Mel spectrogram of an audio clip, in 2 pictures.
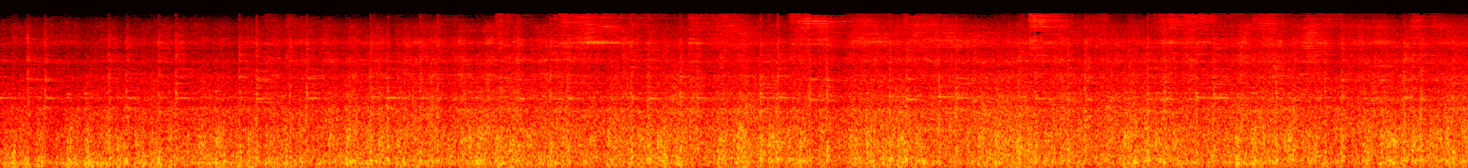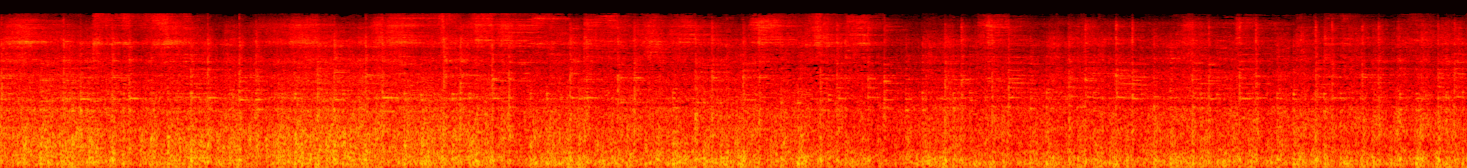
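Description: Freight train of open gondola wagons rolling steadily past close by, steel wheels clattering over the rails.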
